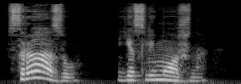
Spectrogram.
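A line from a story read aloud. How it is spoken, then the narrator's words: Almost pleading voice. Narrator (Russian): почти умоляющим голосом ответили ему из экипажа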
